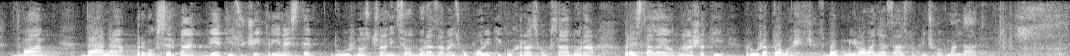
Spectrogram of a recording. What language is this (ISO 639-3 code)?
hrv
